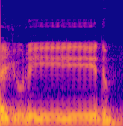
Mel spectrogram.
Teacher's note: را کے نیچے زیر ہے تو اس کو باریک کر کے پڑھنا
